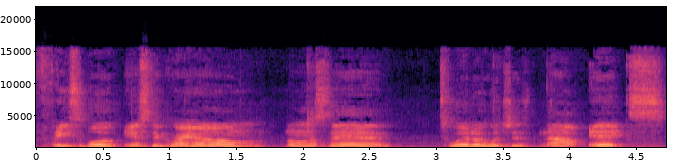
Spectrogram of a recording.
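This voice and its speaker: Somewhat breathy and fairly high-pitched, a man speaks fairly slowly with monotone, flat intonation but big swings in loudness. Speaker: parent. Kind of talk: casual conversation on camera.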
